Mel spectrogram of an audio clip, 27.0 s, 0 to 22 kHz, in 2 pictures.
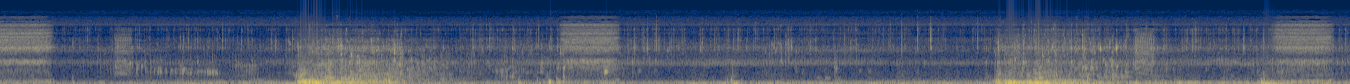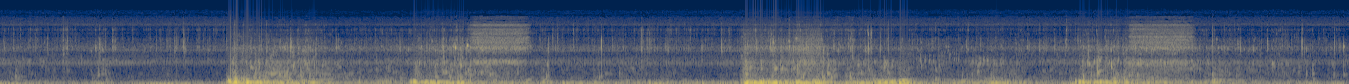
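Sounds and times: high hissing inhales: 0:00.0 - 0:00.6, 0:05.6 - 0:06.3, 0:12.7 - 0:13.4, 0:18.2 - 0:18.9, 0:24.8 - 0:25.6
bubbling exhaled air: 0:01.6 - 0:06.3, 0:09.9 - 0:11.4, 0:15.8 - 0:19.0, 0:20.9 - 0:26.6.

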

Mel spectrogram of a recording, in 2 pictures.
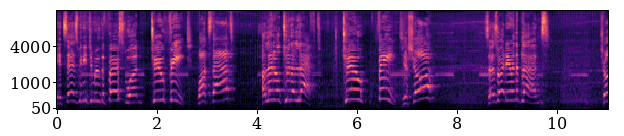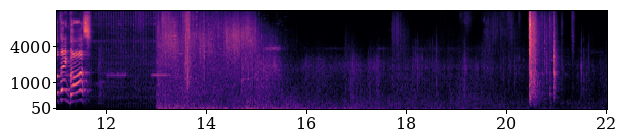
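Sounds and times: vehicle reversing beeps: 0:00.0 - 0:13.3, 0:14.9 - 0:17.9, 0:21.1 - 0:22.0
building collapse rumble: 0:12.9 - 0:22.0
demolition blast boom: 0:12.9 - 0:22.0.

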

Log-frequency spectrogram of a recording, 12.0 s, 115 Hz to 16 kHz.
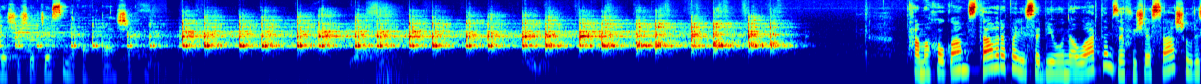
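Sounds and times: held high tone: 0:00.0 - 0:01.8.

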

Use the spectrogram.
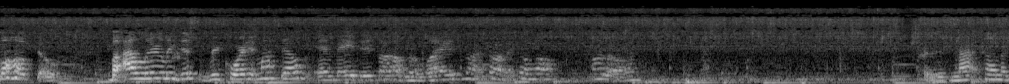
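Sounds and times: tap water running into sink: 0:00.0 - 0:10.0.

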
